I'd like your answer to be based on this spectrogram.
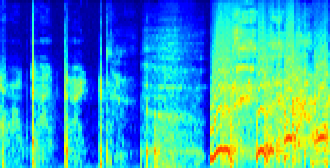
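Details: Person coughs after taking a deep lung hit from a fruity mango-flavored product, with exclaiming afterward; cough.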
